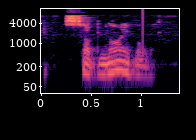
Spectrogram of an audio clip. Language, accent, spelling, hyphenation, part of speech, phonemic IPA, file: English, Southern England, subnival, sub‧niv‧al, adjective, /sʌbˈnaɪvl̩/, LL-Q1860 (eng)-subnival.wav
- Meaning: 1. Of a habitat: of an altitude, latitude, or type just below that which would be permanently covered by snow (the snow line) 2. Growing or capable of growing, or occurring, underneath snow; subnivean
